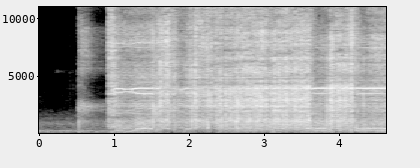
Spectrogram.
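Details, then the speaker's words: Firstess (Yeswelder) DP200 dual pulse MIG welder, first attempt with argon, outdoors in light wind: arc crackles unevenly with stutters instead of a smooth hiss, wire feeding jerkily; ugly bead, wire speed thought slow. "The wire was a little jerky and it's welding, but it ain't pretty. I'm going to uh try this again. It seems like our wire speed was a little slow."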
